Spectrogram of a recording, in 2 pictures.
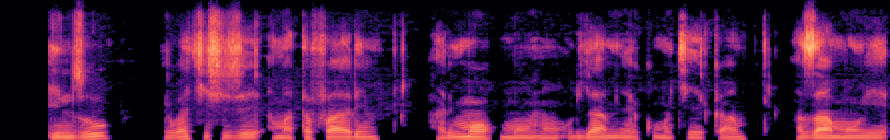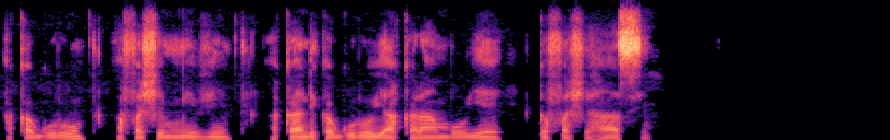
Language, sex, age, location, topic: Kinyarwanda, male, 25-35, Huye, health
